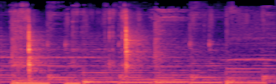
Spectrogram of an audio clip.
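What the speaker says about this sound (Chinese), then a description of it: "再随意切几刀，将洋葱切碎一些。" A knife minces a halved and sliced red onion on a cutting board, with a steady run of close, crisp chops thudding against the board and no voices.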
